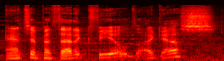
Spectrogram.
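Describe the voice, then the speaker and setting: A man's voice: fairly high pitch, lively intonation, a little slow, gravelly, faint music behind. A man streaming a video game with casual live commentary and wry asides.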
